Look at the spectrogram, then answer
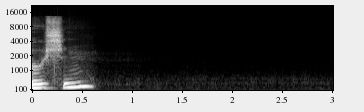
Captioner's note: speaking French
